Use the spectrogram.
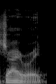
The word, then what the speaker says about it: gyroid: The word gyroid is pronounced with a J. That sound is at the beginning similar to euro rather than a hard G sound. Uh the correct pronunciation is gyroid.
